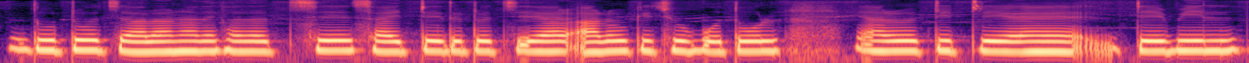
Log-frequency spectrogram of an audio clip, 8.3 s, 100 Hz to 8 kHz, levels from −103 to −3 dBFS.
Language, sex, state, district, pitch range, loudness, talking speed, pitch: Bengali, female, West Bengal, Cooch Behar, 225-240 Hz, -12 LUFS, 115 wpm, 230 Hz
